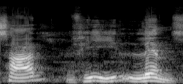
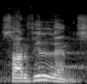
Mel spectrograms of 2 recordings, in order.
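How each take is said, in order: First: surveillance stretched out very slowly; slow spelling-drill surveillance; slow syllable by syllable. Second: Said in the usual way. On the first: Shown as a demonstration. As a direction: read surveillance slowly, each syllable clear. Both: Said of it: "এরকম করে আপনি পড়বেন।".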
